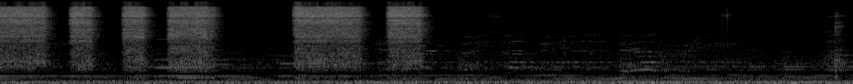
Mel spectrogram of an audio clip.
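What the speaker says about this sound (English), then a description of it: "And then I finish with some hairspray." Hairspray misted over a finished side braid in short aerosol bursts, six or so sharp hissing sprays close to the mic over a steady background hum, with no voices.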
